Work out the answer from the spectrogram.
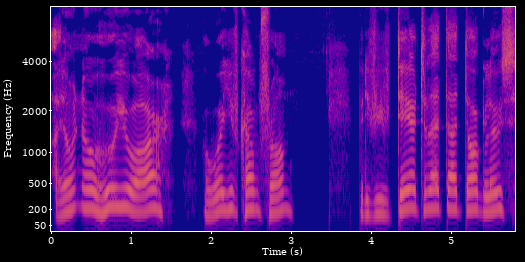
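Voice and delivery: a hidden stranger warning the intruder; threatening man. Acted. Narrator voices threatening man.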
